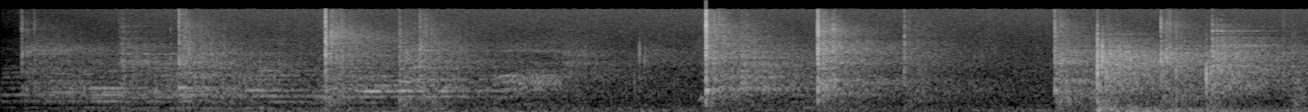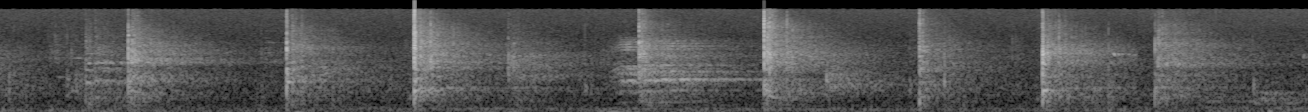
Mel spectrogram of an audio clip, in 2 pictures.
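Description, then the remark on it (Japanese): Sharp, irregular thwacks of shuttlecocks being struck by rackets ring out again and again, with squeaks and thuds of footsteps and children's voices murmuring underneath throughout practice by the Tamagawa Sports Youth Club badminton team in the Tamagawa Elementary School gymnasium on a Sunday morning, nine children on three courts. “日曜日の午前中、多摩川小学校の体育館で練習をしています。”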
